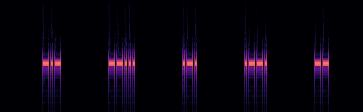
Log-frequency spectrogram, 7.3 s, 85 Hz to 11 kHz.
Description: Morse code, heard as a keyed tone, about 30 wpm, spaced as for 8 wpm, 700 Hz. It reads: K7RPM
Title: USA Call Signs - 5 Characters - 8x Character Spacing - 30wpm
